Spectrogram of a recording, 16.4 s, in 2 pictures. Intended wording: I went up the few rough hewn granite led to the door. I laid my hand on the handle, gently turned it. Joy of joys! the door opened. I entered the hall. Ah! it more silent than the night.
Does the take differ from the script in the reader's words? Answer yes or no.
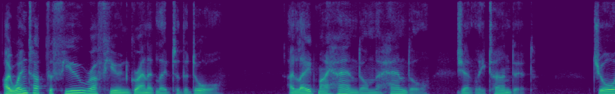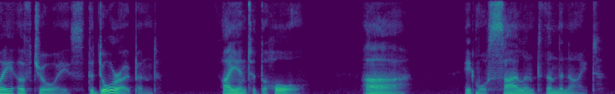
no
